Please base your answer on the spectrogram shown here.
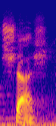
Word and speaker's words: Szász: se llama thomas szász se escribe así de 60 así muy de los apellidos de los orientales y tomás chas que fue el profesor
